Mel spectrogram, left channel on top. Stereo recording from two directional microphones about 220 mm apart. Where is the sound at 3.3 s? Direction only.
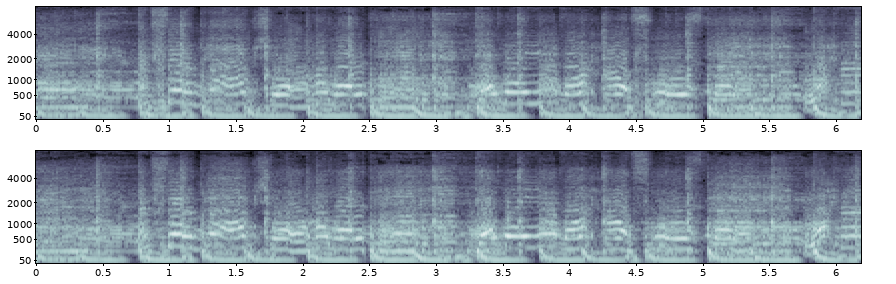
35° left (ahead or behind).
